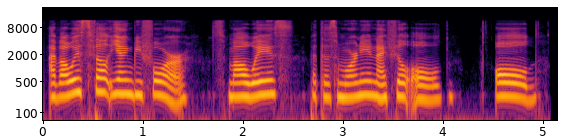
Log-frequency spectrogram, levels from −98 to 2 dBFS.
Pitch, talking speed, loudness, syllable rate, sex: 235 Hz, 140 wpm, -17 LUFS, 4.6 syllables/s, female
